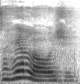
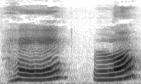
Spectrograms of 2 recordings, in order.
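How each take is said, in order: First: Said in the usual way. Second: "Relógio" stretched slowly into syllables, LÓ louder. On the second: Shown as a demonstration. Teacher showing children the strong syllable of "Relógio", slow and split. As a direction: break "Relógio" into re-LÓ-gio, punching LÓ.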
